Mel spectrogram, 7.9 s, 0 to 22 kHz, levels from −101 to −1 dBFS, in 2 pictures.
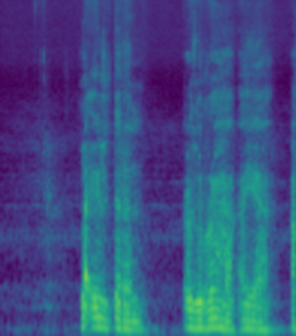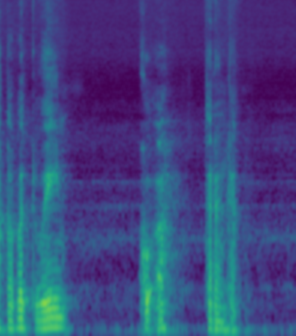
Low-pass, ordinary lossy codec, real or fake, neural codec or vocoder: none; none; fake; vocoder, 44.1 kHz, 128 mel bands, Pupu-Vocoder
